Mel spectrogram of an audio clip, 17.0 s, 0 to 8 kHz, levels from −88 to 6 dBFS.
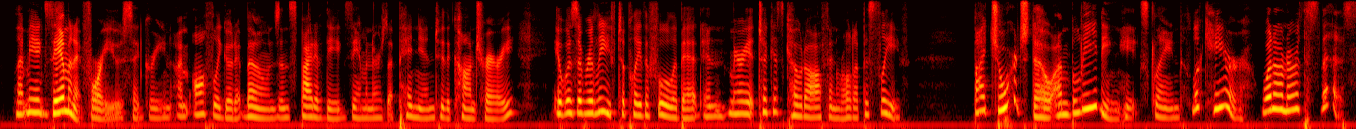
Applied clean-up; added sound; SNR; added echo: none; none; none; none.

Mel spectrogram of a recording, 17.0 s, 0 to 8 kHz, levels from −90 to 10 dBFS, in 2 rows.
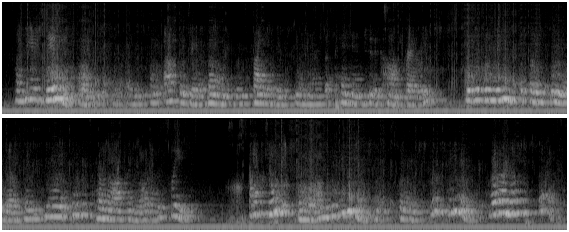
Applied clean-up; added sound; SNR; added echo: neural separator model SepFormer DNS4.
